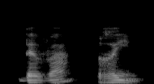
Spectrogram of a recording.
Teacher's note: Existem 3 sílabas nessa palavra e a última sílaba é a sílaba tônica, rim, tá bom?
